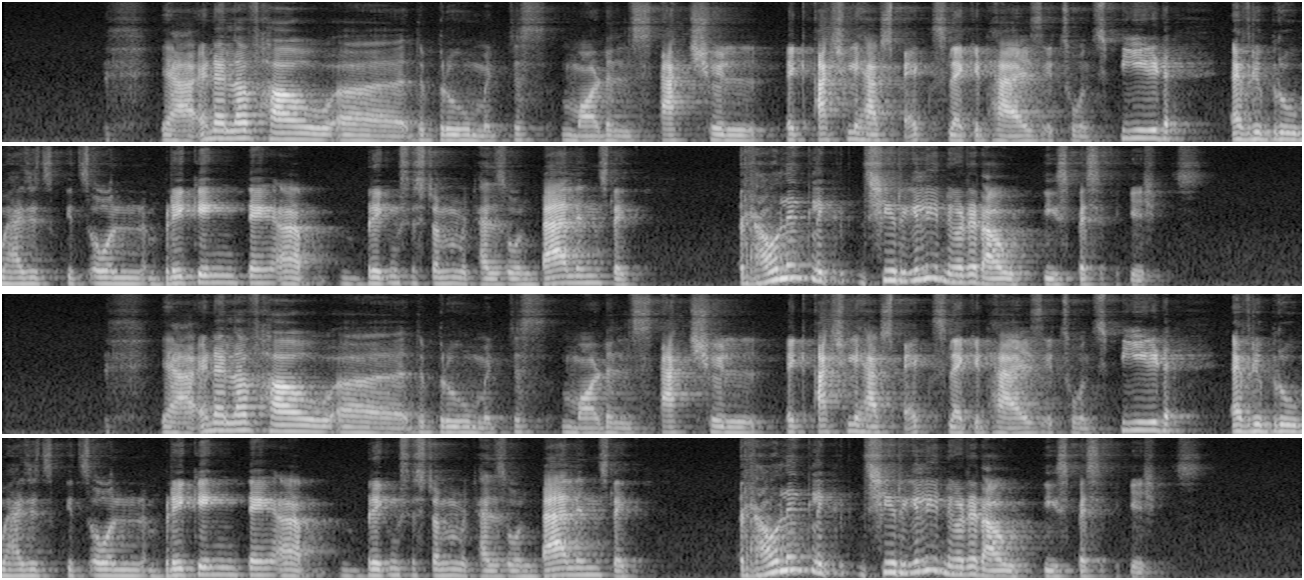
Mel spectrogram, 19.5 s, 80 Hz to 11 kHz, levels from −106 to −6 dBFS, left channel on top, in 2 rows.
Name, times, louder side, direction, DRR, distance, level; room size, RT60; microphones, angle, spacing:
voice 1, 0.8-9.0 9.2-14.5 15.3-18.4, left 1 dB, 5° left, 0.6 m, -29 dB
12.5 x 12.0 x 4.1 m
head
